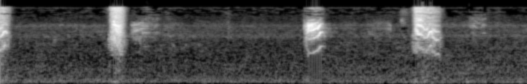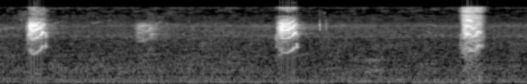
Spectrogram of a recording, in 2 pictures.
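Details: Female double-collared seedeater calling to excite the male: short, high, bright chips with a falling tail, spaced one to two seconds apart, over a low steady hiss.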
